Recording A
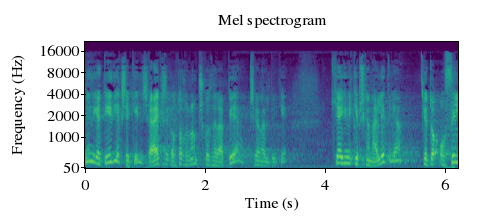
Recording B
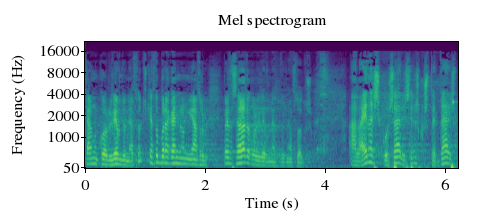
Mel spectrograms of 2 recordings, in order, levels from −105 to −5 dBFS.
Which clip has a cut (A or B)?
A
